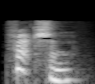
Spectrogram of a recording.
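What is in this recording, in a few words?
"fraction" British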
